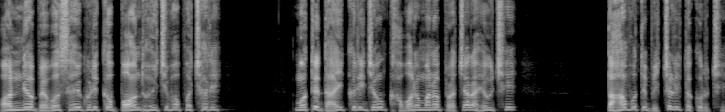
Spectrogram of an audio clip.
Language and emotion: Odia, fearful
